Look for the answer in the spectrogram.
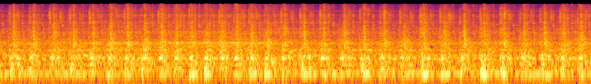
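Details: CNY computer embroidery machine in for service; at first its motor (dinamo) would not turn at all and the bobbin case was missing. Even, quick needle ticking about a hundred a minute over a steady motor hum as it finishes one colour; normal stitching, judged very good.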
